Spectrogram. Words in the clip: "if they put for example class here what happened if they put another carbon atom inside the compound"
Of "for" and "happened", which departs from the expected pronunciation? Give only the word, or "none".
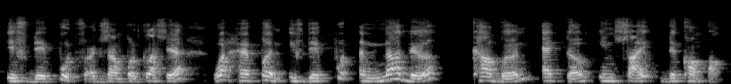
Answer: happened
